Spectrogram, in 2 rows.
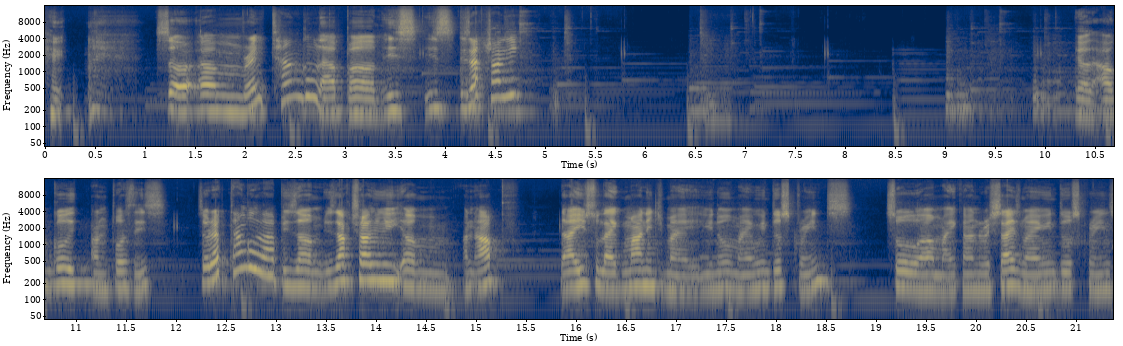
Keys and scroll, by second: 8.3 typing.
